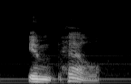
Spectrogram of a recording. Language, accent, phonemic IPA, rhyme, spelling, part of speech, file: English, US, /ɪmˈpɛl/, -ɛl, impel, verb, En-us-impel.ogg
- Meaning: 1. To urge a person; to press on; to incite to action or motion via intrinsic motivation 2. To drive forward; to propel an object, to provide an impetus for motion or action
